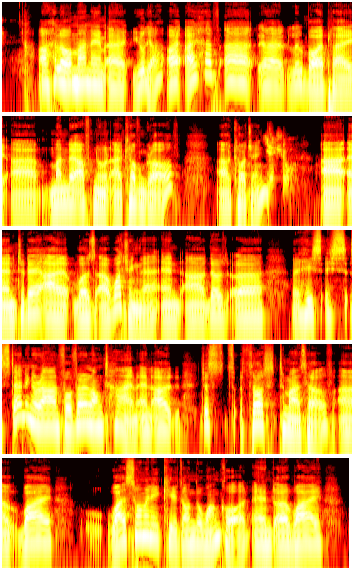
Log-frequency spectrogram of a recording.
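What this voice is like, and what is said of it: Put-on foreign accent. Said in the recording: “I don't even know what accent I'm doing”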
